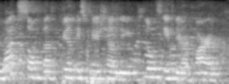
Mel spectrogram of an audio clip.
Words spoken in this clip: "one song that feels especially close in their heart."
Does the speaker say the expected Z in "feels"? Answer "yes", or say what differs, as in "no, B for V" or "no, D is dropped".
no, Z is dropped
